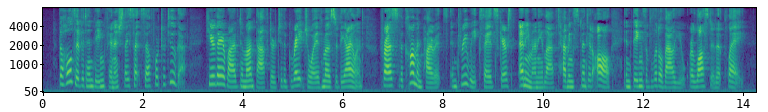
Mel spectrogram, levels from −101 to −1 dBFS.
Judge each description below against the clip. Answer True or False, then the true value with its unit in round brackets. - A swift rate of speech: True (225 wpm)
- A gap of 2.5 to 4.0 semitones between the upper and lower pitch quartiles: True (3.6 semitones)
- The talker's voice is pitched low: False (210 Hz)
